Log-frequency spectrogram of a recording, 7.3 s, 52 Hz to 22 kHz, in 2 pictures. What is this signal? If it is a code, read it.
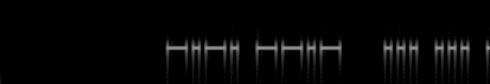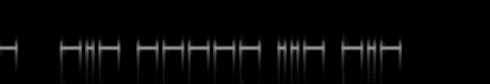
Morse code, heard as a keyed tone, about 25 wpm, 700 Hz. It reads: CQ SST K0UK
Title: K1USN SST QSO Practice - 25wpm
